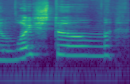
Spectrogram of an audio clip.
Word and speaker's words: Leuchtturm: And then this is a Leuchtturm notebook. That is the German pronunciation from what I understand online, so don't make fun of me for saying it like that. I know most people say Leuchtturm, like American people say Leuchtturm, but whatever.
